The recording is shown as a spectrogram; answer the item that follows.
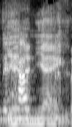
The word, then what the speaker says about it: yin and yang: Yin and yang. That I say with my terrible American pronunciation, but it should be yin and yang.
